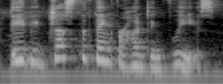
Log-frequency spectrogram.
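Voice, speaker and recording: A courteous, resourceful boy adventurer from a storybook, read by a woman. The manner is helpful and polite, over a clear background hum. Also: sits high, very animated, normal speed, pitched above the performer's own voice. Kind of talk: children's storybook read-aloud.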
